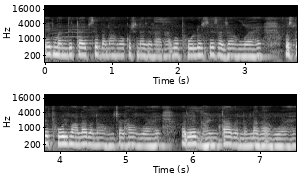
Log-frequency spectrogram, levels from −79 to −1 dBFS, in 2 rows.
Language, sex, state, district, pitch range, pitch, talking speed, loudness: Hindi, female, Chandigarh, Chandigarh, 185-210 Hz, 200 Hz, 255 wpm, -15 LUFS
